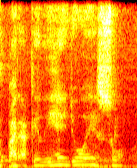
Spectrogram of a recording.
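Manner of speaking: whispered to oneself in regret; regretful whisper. Retold or imitated. Person after an argument whispering in regret. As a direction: breathe it out, ashamed of what was said.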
